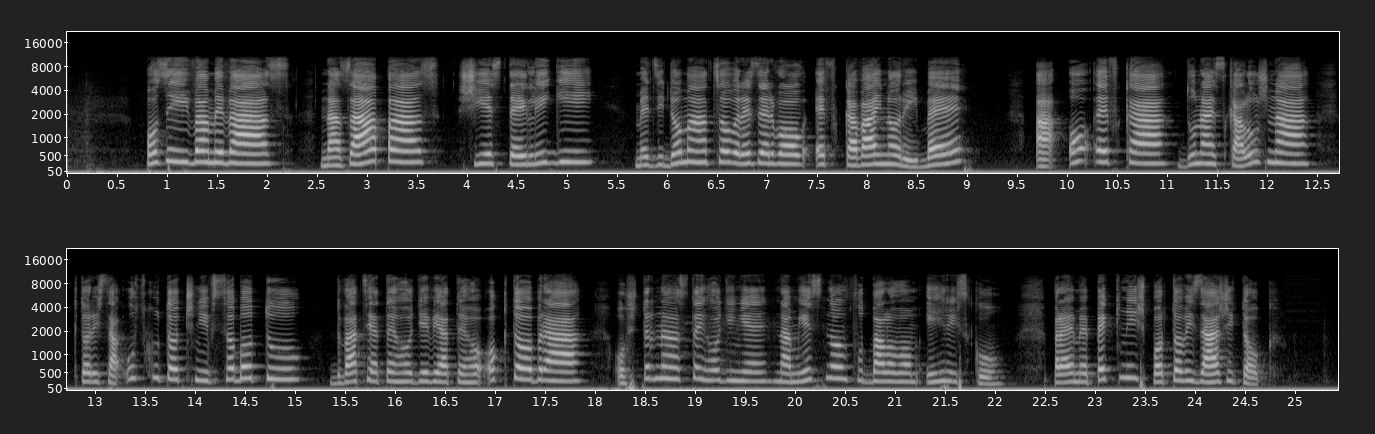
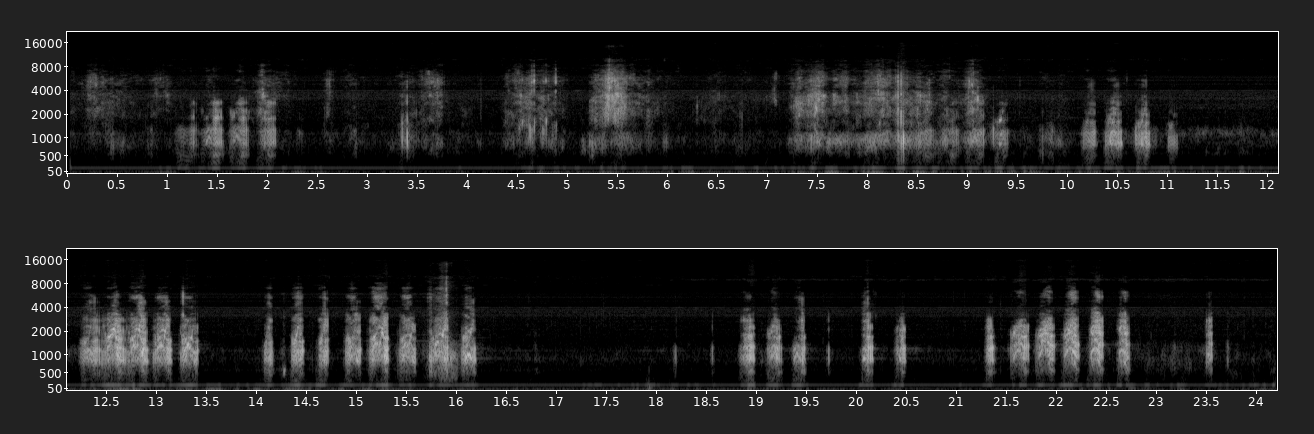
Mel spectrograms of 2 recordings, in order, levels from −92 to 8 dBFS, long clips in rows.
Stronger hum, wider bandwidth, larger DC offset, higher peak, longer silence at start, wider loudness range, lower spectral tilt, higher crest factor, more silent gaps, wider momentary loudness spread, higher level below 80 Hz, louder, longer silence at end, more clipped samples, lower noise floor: neither; second, 11 kHz vs 15.5 kHz; first, 2% vs under 0.1%; about the same, -6 dBFS vs -6 dBFS; about the same, 0.2 s vs 0.2 s; second, 7 LU vs 13 LU; first, -2.5 dB/octave vs 2 dB/octave; second, 20 dB vs 26 dB; neither; second, 12 LU vs 21 LU; first, -46 dBFS vs -74 dBFS; first, -24 LUFS vs -28 LUFS; first, 0.8 s vs 0.65 s; neither; second, -58 dBFS vs -70 dBFS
